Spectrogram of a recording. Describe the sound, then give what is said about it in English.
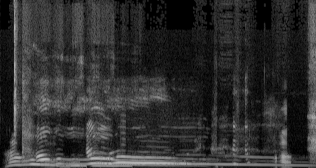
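Several people howl like wolves together, long overlapping wails that rise and then slowly slide downward, loud, with a short yelp near the end. “we should have probably done howling for wolves.”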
